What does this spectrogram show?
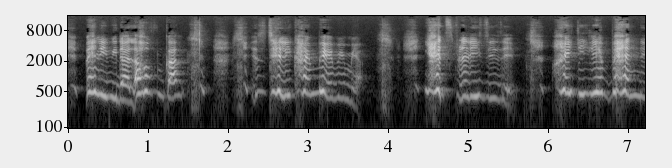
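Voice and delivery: loud, high-pitched, weeping speech. A child in hospital, told to stop crying, answers while crying. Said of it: "hör auf zu weinen".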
